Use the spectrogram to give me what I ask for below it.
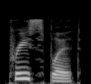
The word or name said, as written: presplit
